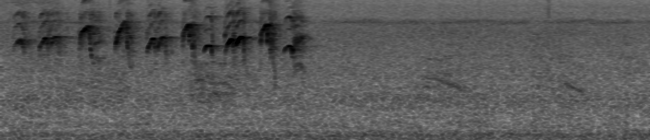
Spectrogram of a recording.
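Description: A small songbird singing a quick run of about a dozen high chirps, roughly four a second, that stops about three seconds in, over a steady low background rumble.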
